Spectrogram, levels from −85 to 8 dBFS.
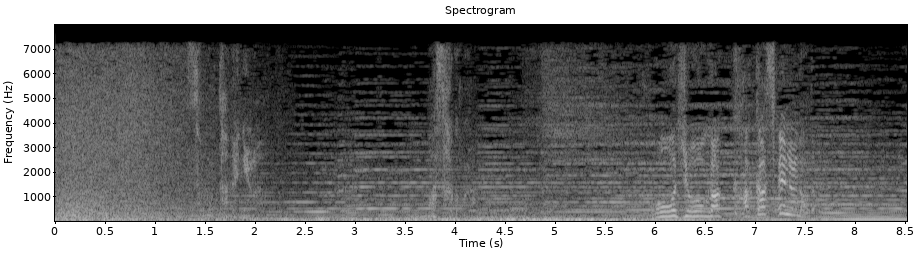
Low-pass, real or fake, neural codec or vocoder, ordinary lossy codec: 7.2 kHz; real; none; MP3, 48 kbps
